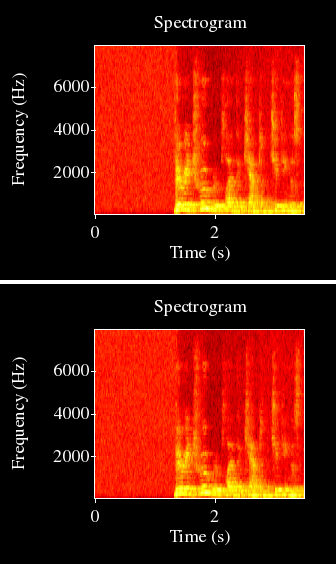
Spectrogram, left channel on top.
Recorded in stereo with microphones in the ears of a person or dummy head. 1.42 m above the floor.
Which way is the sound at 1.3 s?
55° left (ahead or behind).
